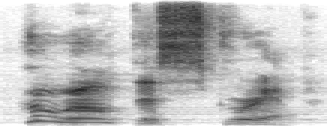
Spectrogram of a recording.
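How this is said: It is said in an imitation of Foxy's voice.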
